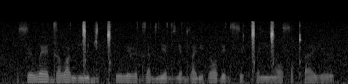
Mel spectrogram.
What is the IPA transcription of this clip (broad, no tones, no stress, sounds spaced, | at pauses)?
s ø w ɛː d i lˠ əː d ŋ͡ǀ i ɡʲ ɛ ǀʰ u l i ɭ ɛ d l a d lʲ a d ʎ a d w a ɾʲ e ɗ ɔ ɗ e d s ʏ ǀ ɛ ŋ͡ǀ œ sˤ ʏ qʼ iː l ø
